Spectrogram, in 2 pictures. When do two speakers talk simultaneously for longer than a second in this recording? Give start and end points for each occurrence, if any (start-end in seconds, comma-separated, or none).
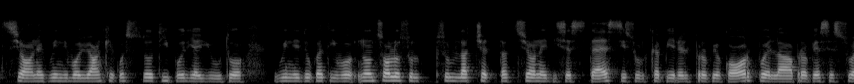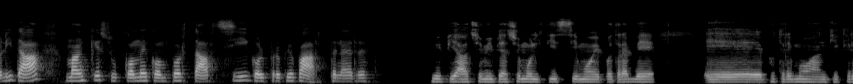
none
